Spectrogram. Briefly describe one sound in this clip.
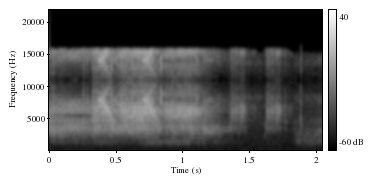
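A laser blaster fires a short zap.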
